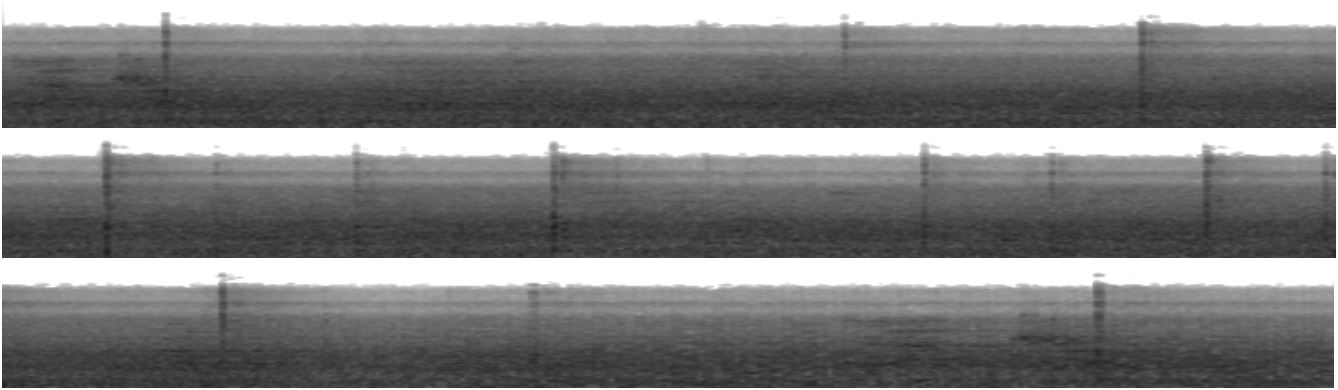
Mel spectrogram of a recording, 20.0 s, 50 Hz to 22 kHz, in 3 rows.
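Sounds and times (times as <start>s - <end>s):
rackets striking shuttlecock: 0.6s - 1.3s, 4.1s - 4.6s, 5.5s - 6.3s, 7.1s - 10.3s, 11.2s - 15.0s, 15.9s - 16.2s, 18.3s - 19.3s.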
